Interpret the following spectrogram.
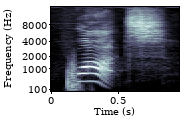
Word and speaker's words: what: Now we come to the word what in the picture card. It looks like there's water underneath the letters wh. That's because the beginning of this word sounds like the beginning of the word water. W.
